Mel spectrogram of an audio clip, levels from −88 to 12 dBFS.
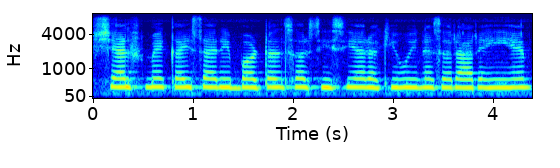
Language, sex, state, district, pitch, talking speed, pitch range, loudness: Hindi, female, Bihar, Vaishali, 275 Hz, 190 wpm, 270-280 Hz, -30 LUFS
